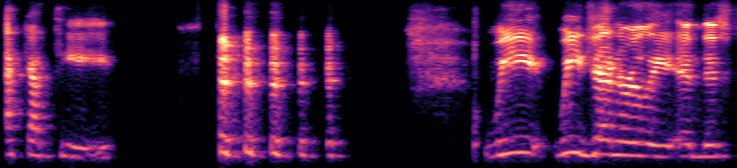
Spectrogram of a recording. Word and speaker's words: Hekate: one Practical Magic Mighty heate make it right and I was like that's not her name I know twitching the yeah if you want the the real Greek pronunciation it is ETI we we generally in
